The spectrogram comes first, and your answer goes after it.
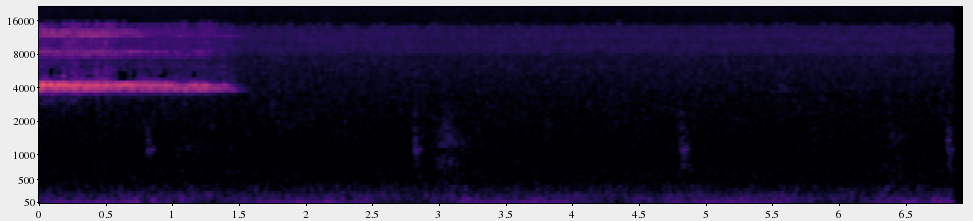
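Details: A bell cricket at a pharmacy in Funaoka-cho, Date, Hokkaido, Japan, on 27 September 2017, near the end of its season, sings a pure, high, bell-like ring lasting about 1.5 seconds, then faint hum and clicks.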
